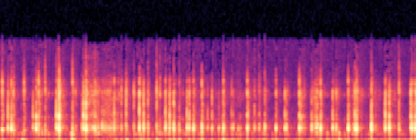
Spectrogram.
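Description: Long green nails scratch and tap on the label and top of a black cardboard hardcover notebook. The result is a quiet, rapid string of short, dry clicks and scratchy ticks that are bright and papery, with almost no ring.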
